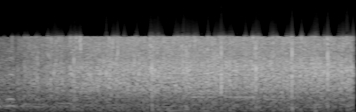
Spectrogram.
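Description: A lecture audience applauds steadily, a dense wash of many hands clapping for a few seconds, fairly loud and uninterrupted.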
